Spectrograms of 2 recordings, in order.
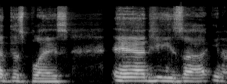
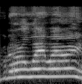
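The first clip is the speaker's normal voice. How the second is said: high, loud frantic begging; panicked pleading; 12 semitones higher, 4 dB louder than usual. Retold or imitated. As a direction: beg him to stop, scared. Terrorists panicking as Peacemaker enters.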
